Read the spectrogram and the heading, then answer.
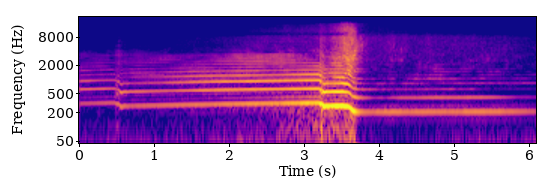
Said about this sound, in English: Ah, the MT-09 with a full arrow system making a flyby.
